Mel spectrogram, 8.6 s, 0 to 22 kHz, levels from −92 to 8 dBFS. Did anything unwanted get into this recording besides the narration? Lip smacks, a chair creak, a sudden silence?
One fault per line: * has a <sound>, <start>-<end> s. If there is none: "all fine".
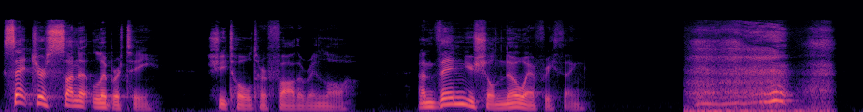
* has a breath, 6.8-8.4 s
